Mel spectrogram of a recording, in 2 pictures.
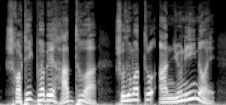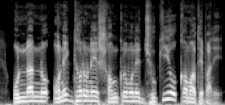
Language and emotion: Bengali, neutral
